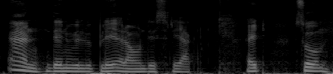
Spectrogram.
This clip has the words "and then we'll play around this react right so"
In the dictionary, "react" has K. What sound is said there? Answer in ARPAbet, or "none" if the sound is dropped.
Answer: K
